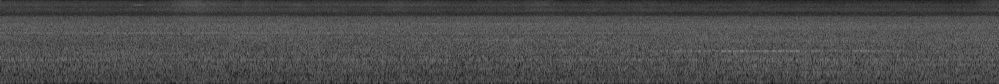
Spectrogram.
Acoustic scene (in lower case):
subway station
